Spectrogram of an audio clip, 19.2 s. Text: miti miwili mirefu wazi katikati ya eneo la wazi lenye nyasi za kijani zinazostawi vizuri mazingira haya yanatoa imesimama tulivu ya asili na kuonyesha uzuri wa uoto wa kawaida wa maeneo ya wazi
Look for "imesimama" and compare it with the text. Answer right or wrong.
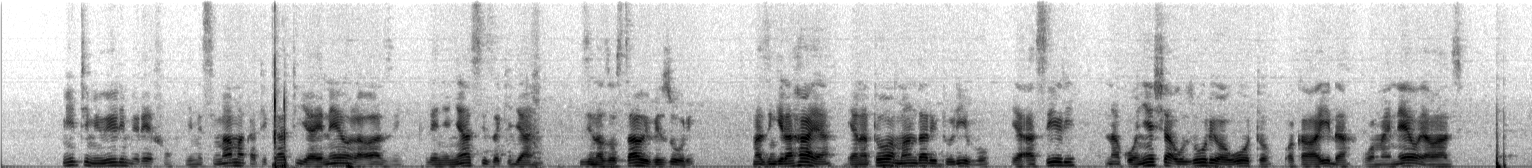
wrong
